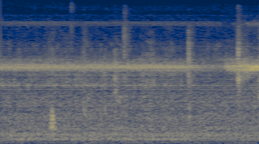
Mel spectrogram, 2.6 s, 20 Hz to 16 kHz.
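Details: Maxitronix 10-in-1 one-transistor radio with diode: steady high whistle near 2.8 kHz with humming, chirping and no station audio; tuning capacitor has no effect and touching the transistor base changes the sound, so it is oscillating, not receiving.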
